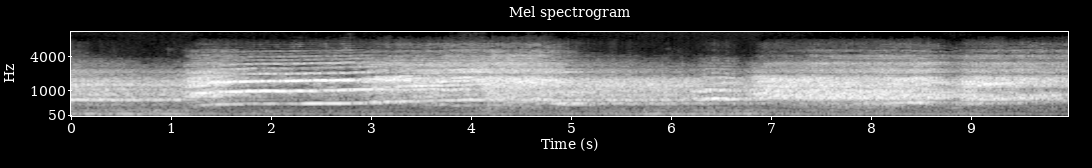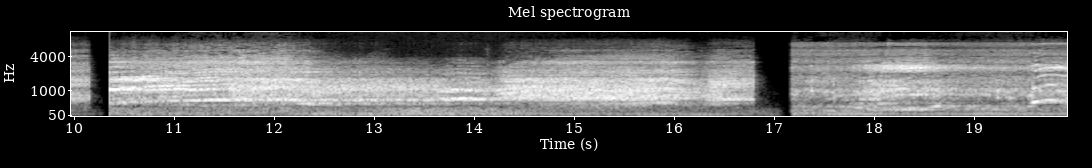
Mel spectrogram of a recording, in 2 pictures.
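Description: Blue whale calls: long, loud, eerie moaning tones with rising and falling harmonic glides, sounding almost like wailing, continuing for about twenty seconds with two brief gaps and no talking.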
